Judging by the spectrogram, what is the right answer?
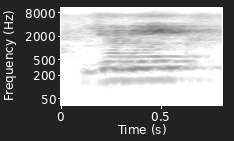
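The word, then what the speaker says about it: unique: तो आप शुरू में प्रारंभ में देखिए यो जो है आपका वॉवेल साउंड न बन करके, यहाँ यू का उच्चारण वॉवेल साउंड न बन करके कॉन्सोनेंट साउंड बनता है, इसलिए इसमें ए यूनिक आइडिया लगा।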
